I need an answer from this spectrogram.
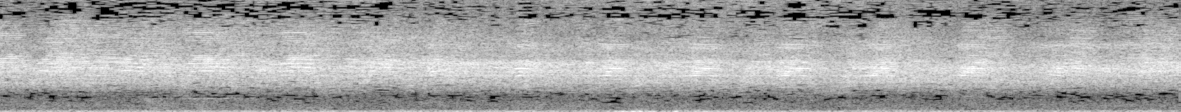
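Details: Cicadas chirping in a summer garden in Seoul, Korea: a steady, dense high-pitched buzzing drone with slight pulsing about twice a second, no other clear sounds.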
